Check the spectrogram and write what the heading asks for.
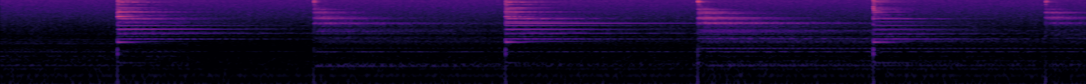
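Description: Music: a bell-like chime struck about every two and a half seconds, five times, each stroke ringing and slowly fading over faint sustained low tones.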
